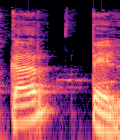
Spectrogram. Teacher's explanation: vemos que su mayor fuerza de voz está en la última sílaba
